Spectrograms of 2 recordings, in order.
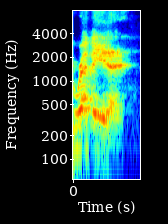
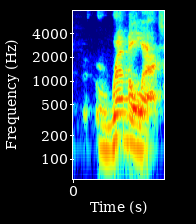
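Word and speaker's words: Rebillet: So Marc Rebier. Marc Rebier, hit up Stephen Fortner. He's looking for you. Rebelette is how it's written, but Rebier would be the French pronunciation.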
